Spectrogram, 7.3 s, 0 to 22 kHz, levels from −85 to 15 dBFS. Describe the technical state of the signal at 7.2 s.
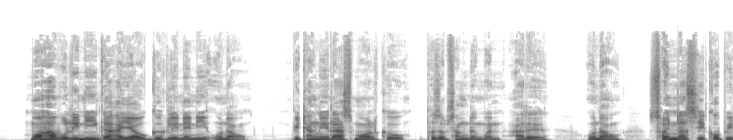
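At 7.2 s the speech signal is intact, with no dropout, clipping, glitch or other fault at that moment.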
